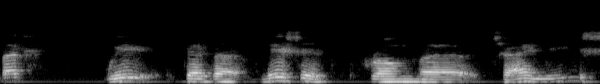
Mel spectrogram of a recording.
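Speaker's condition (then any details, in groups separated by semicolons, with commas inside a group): ALS, primary lateral sclerosis, PLS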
